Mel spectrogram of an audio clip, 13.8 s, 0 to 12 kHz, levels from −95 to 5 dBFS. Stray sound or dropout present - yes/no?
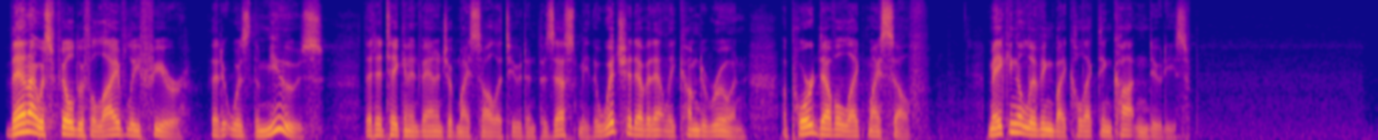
no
